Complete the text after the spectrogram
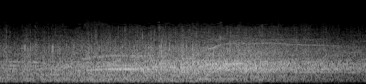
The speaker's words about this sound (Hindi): तब उन्होंने ताली बजाकर नए धन्य को सम्मानित किया।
